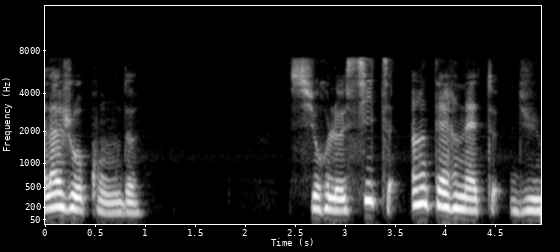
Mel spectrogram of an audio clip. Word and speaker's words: Joconde: était appelée la jokonda son nom est prononcé Joconde en français on ne sait pas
